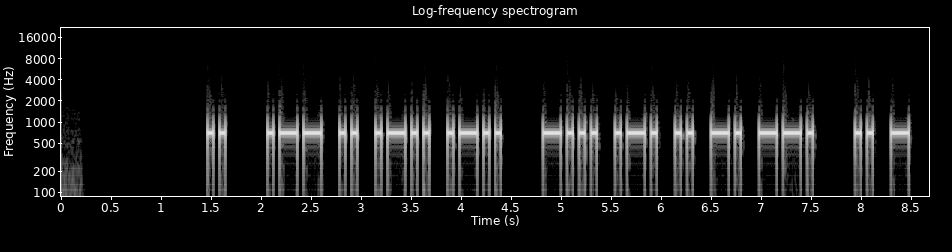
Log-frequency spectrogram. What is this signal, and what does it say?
Morse code, heard as a keyed tone, about 19 wpm, 700 Hz. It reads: I WILL BRING IT
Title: Sentences from Top 1000 Words - Review Part 3 - 20wpm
